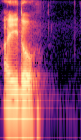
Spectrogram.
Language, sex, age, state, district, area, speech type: Kannada, male, 45-60, Karnataka, Bidar, rural, read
